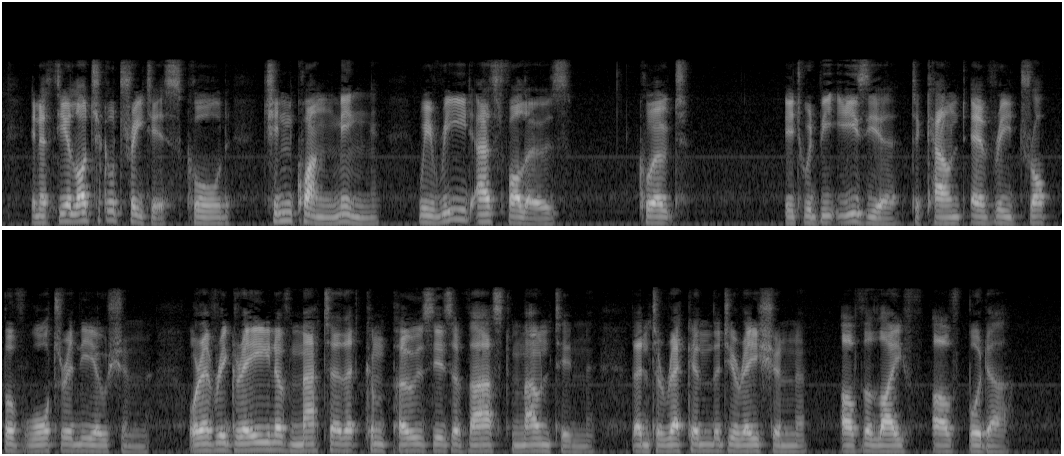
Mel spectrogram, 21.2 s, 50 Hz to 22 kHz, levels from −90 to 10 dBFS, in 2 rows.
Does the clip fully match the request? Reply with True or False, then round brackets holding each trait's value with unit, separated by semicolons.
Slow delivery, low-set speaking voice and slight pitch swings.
True (125 wpm; 110 Hz; 2.1 semitones)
